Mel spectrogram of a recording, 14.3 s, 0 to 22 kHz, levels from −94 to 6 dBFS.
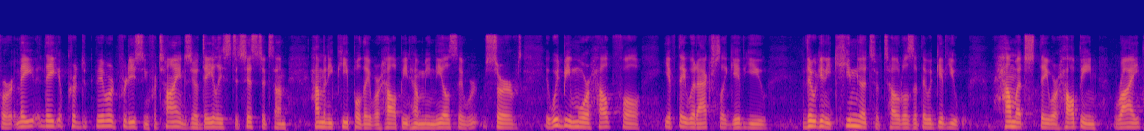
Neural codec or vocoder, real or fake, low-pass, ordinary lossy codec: codec, 24 kHz, 0.9 kbps, WavTokenizer, small release; fake; 7.2 kHz; Opus, 64 kbps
